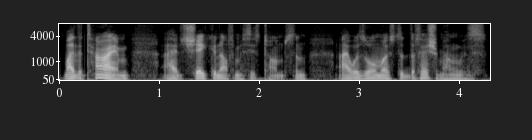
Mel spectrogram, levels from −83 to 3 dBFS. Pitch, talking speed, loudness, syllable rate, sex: 85 Hz, 210 wpm, -25 LUFS, 5.6 syllables/s, male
